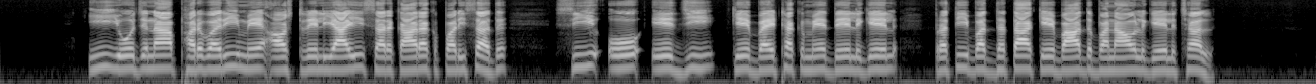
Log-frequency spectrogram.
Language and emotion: Maithili, neutral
